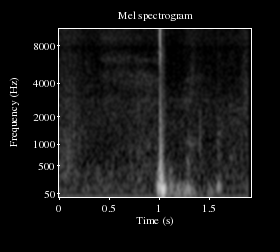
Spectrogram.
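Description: A microphone thumps loudly.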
